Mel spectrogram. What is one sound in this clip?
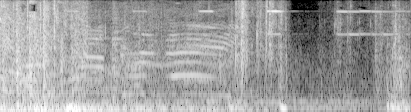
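An explosion booms in a video game.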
